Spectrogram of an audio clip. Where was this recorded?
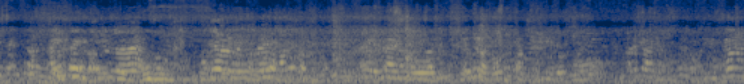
in a residential area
